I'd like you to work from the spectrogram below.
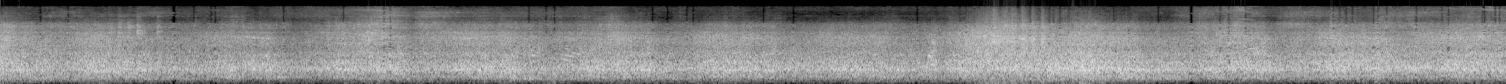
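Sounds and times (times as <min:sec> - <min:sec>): freight train wheels rushing on rail: 0:00.0 - 0:15.0.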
